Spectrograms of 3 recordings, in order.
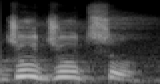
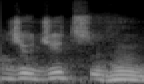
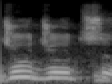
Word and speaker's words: jujutsu: He found that art, we call jujutsu, not jujitsu, jujutsu. Jujutsu. It's a Japanese pronunciation for the same.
